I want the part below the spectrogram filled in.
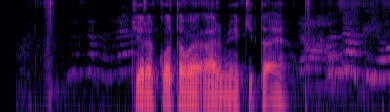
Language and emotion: Russian, neutral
